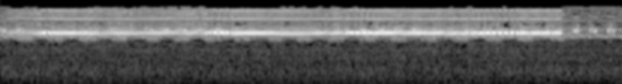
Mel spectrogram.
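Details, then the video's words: Insects trilling in a nature sound recording: long loud unbroken high-pitched trills in several bursts, ending abruptly, followed by softer pulsed chirps. "the sound of insects"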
